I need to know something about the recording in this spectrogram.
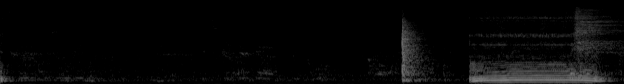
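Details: Kira, a Beagle aged nine, snores in a small room; after a quiet stretch and a sharp click, one long harmonic, rasping snore lasts about a second and a half before fading.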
